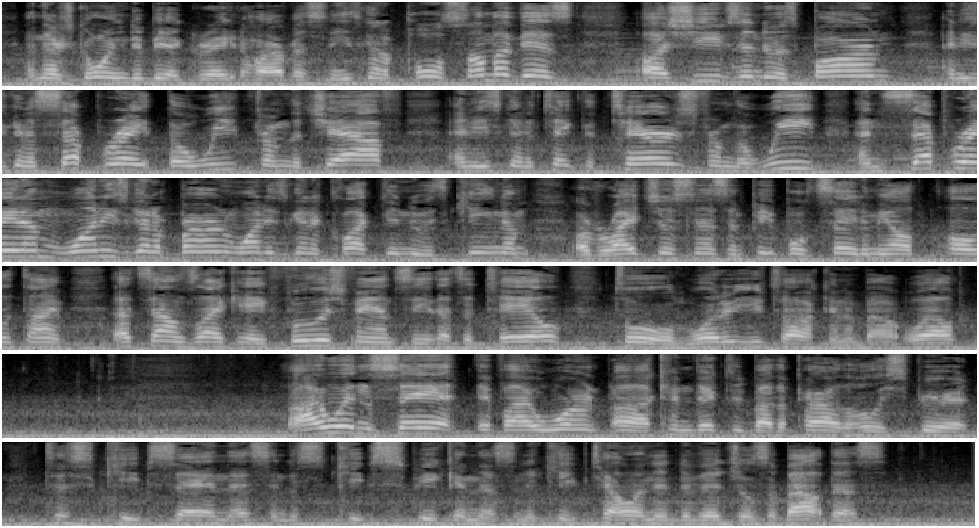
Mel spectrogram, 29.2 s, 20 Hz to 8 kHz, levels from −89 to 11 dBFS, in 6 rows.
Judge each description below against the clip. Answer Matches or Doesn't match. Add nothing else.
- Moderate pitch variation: Matches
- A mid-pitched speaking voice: Matches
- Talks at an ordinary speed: Doesn't match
